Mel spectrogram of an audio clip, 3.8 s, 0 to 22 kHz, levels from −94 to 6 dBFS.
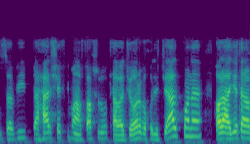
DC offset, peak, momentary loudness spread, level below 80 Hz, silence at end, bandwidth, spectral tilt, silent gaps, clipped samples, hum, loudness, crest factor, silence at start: under 0.1%; -2 dBFS; 13 LU; -58 dBFS; 0 s; 7.4 kHz; -5.5 dB/octave; none; under 0.1%; none; -20 LUFS; 18 dB; 0.1 s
